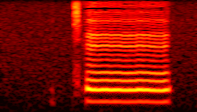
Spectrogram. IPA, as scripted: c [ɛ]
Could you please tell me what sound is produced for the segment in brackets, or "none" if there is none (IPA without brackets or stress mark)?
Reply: ɛ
